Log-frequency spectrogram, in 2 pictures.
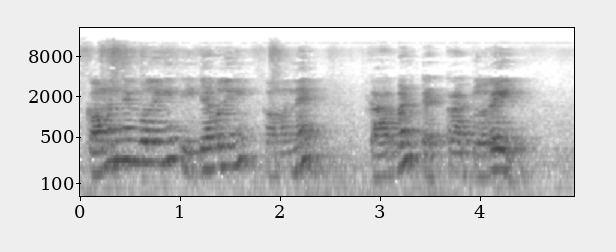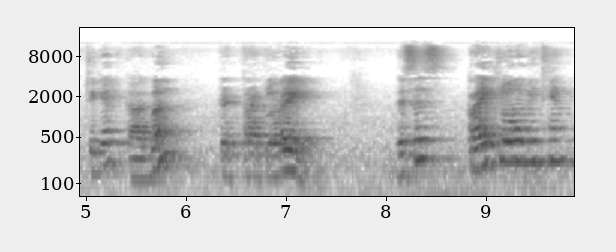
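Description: A man's voice: a little high, animated, measured pace. Man teaching chemistry in an echoey room. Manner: explains step by step, asking and answering his own questions. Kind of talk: classroom lecture. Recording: echoey room, mic far off, faint noise.

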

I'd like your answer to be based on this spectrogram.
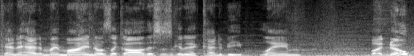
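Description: A man giving casual, excitable and jokey gameplay commentary, swearing freely. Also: medium pitch, brisk. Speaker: host of a video game playthrough. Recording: voice over game music. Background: game soundtrack music.

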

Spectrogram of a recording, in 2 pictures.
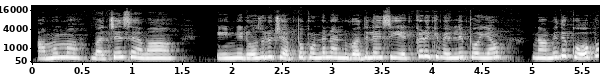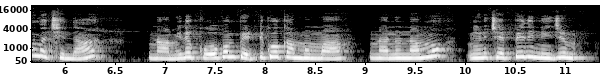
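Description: A woman's voice: high-pitched, normal speed, warm tone, close to an everyday voice. A woman voicing a distressed young woman, delirious with fever, who pleads and cries out for her grandmother. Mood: pleading.

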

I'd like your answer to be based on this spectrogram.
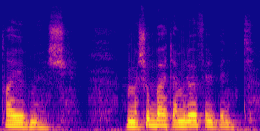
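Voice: mid-range voice, fairly even intonation, rapid-fire, mellow, close to an everyday voice. An actor playing a protective father in a skit, stern and commanding in an Egyptian accent. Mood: indignant. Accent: Egyptian Arabic. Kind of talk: amateur skit acting.

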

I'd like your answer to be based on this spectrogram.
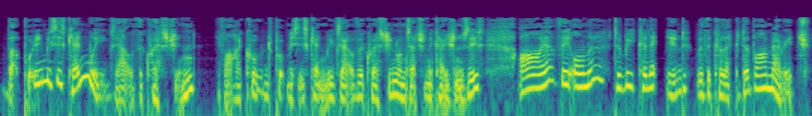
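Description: A man's voice: a little high, very animated, normal speed, gravelly, slightly rough, dry recording, pitched above the performer's own voice, heavily acted. A man voicing a pompous, solemn Victorian husband who swaps his v's for w's. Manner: pompous, stiffly solemn, says w for v.

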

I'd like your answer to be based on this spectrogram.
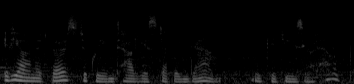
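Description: An actress playing a composed political conspirator in a video game, speaking in a measured, formal way. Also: female voice, rumbling low, animated, over music. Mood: discreetly persuasive. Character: composed female political conspirator offering bribes. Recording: clear background game noise.

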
